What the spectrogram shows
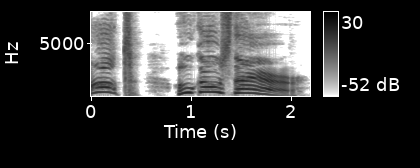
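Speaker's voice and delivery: shrill, very high-pitched jester shriek. Narrator voicing a tall jester creature, high-pitched shriek. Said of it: "With a high pitched voice, it shrieks".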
